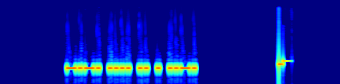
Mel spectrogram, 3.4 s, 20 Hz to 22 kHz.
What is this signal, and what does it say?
Morse code, heard as a keyed tone, about 40 wpm, 700 Hz. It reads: CHIEF
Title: Sets of 5 Words Encore - New Word Drill - 40wpm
